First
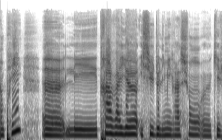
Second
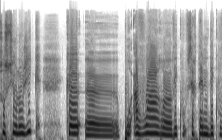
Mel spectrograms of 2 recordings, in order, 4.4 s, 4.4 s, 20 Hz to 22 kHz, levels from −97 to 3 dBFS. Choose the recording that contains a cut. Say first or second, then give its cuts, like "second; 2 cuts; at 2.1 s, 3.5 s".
second; 1 cut; at 3.5 s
